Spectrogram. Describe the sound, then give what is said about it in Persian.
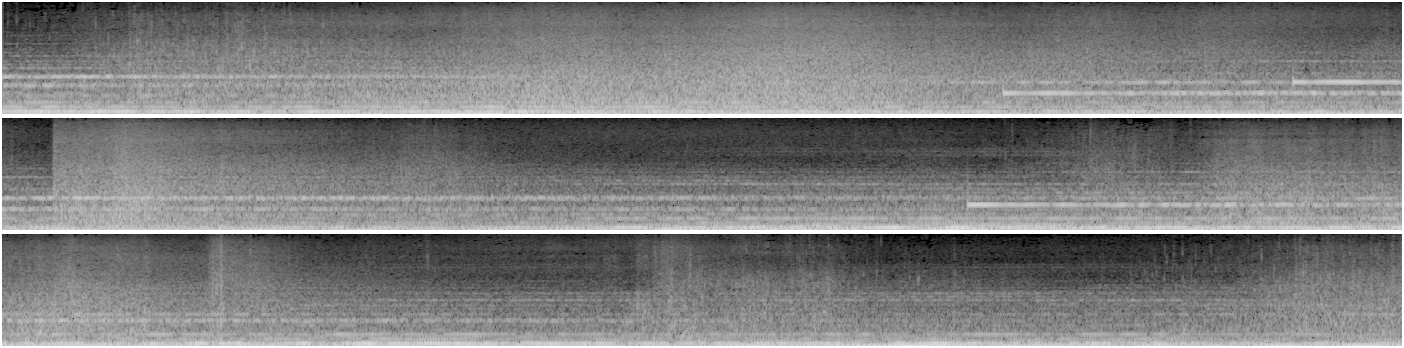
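Steady, low rushing of sea waves with occasional soft surges, heard alone and mixed with faint sustained tonal hums drifting in and out, played for a relaxation meditation for sleep. “مدیتیشن ریلکسیشن برای خواب راحت با صدای امواج دریا”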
